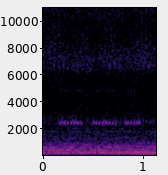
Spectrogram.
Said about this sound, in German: Zwischen den lilafarbenen Lavendelsträuchern hörst du eine Grille zirpen.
